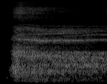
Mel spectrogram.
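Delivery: long, soft breath out; shaky deep sigh. Retold or imitated. Toddler copying the calming breath, deep sigh. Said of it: "she went".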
